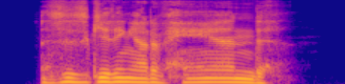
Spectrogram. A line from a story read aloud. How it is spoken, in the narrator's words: he groaned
